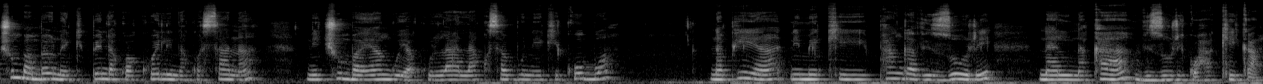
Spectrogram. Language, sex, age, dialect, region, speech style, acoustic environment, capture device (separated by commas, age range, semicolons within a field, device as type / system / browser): Swahili, female, 25-34, Kenya - Mombasa, Kenya, excited, silence, desktop / Windows / Chrome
